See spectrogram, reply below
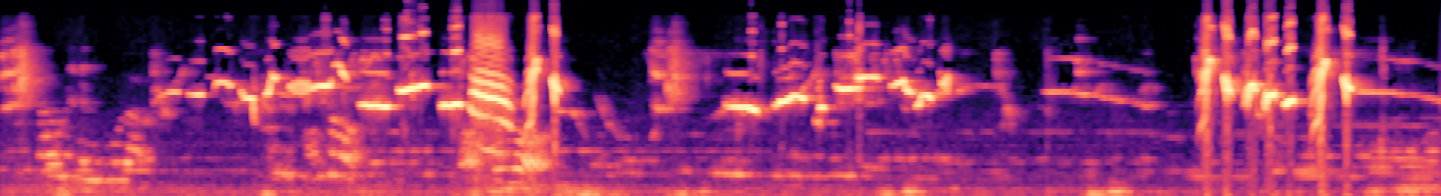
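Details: Oriental magpie-robin lure song played to make the bird sing in the field. Varied high whistled phrases slur up and down, broken by a harsh rattling burst and sharp chips, with brief pauses between runs.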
